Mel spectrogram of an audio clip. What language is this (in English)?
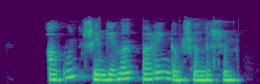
Mari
